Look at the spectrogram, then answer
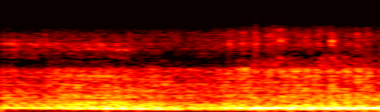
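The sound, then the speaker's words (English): A car engine hums steadily, a low droning rumble that shifts slightly in pitch as the car slows and pulls over on an old road because the back tire feels flat, in wet conditions, with no voices over it. “The car feels funny. Must be this old road. No, it ain't the road. Feels like the back tire's flat. Maybe I better stop.”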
